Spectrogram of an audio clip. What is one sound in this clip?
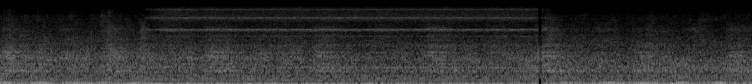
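An indoor bike trainer hums steadily.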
